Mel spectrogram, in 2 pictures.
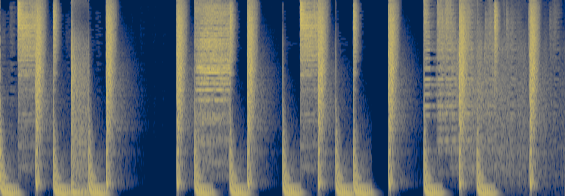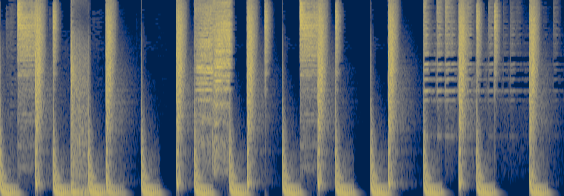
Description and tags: Drum And Bass drum loop extracted from an Ableton project that I chose to discontinue. No fancy effects, just a simple drum pattern with some elements.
